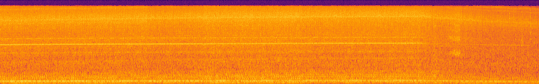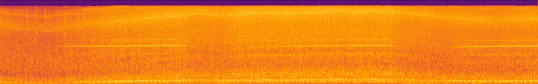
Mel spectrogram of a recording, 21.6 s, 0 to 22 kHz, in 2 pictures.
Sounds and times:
Vehicle: 0.0 - 21.5.

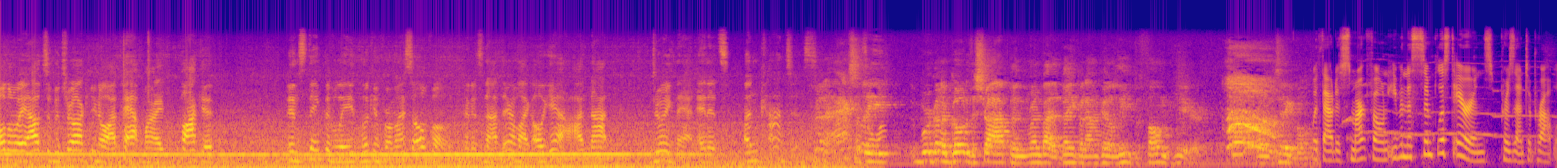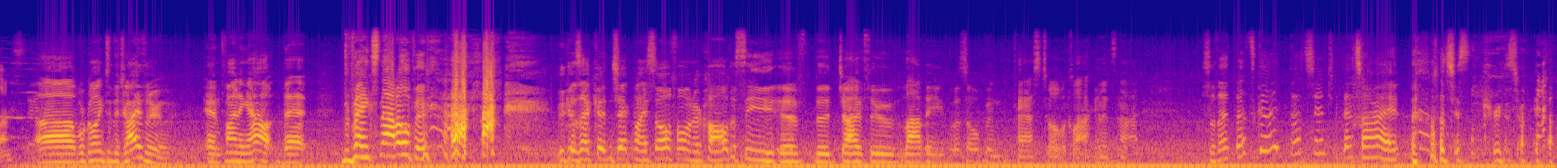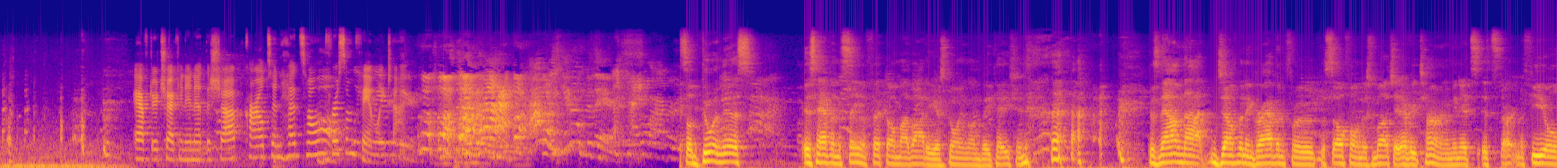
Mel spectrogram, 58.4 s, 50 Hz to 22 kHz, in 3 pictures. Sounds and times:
Speech: 0.0 - 2.7, 3.6 - 7.6, 8.2 - 25.7, 26.5 - 33.7, 34.6 - 44.1, 44.7 - 52.3, 53.3 - 58.3
Laughter: 24.6 - 26.8, 37.0 - 40.4, 44.1 - 47.2, 51.5 - 53.8.

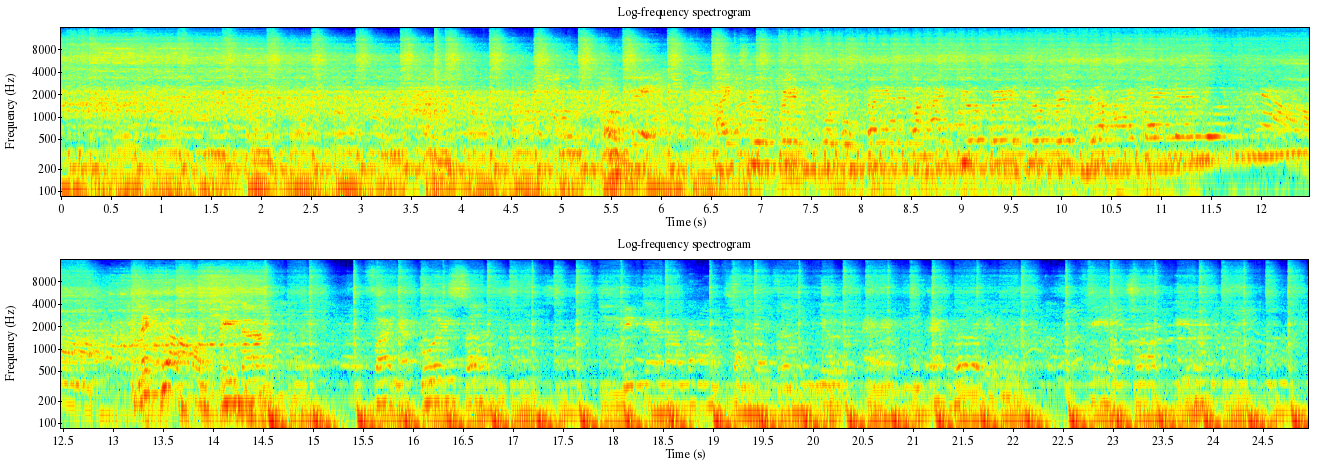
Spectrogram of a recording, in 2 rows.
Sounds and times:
Dance music: 0.0 - 24.9
Pop music: 0.0 - 24.9.

